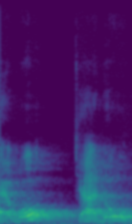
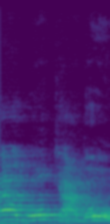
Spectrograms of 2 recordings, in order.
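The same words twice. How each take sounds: First: "एवोकाडो" lower and slow, split एवो, काडो; slow sounding-out. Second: Said in the usual way. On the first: Shown as a demonstration. Teacher repeats for learners, "एवोकाडो" slowly in parts. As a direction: break "एवोकाडो" into two slow halves. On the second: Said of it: "word क्या बना".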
